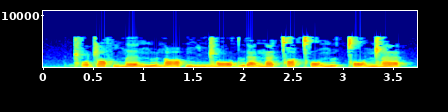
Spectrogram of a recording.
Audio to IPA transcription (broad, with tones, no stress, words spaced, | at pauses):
ɡ͡ǁɔ˨˩˦ɖ͡ʐɑ˧˩fi˨˩˦mɛː˨˩˦ ŋʉː˧˩nɑ˨˩˦ | ŋi˧˩ ŋ͡ǁɔː˧˩dʉ˧˩ɾæ˨˩˦ ŋæ˨˩˦ǀɑ˨˩˦ǀʰɔ˨˩˦ ŋʉ˨˩˦ǀɔː˨˩˦ ŋ͡ǁæ˧˩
